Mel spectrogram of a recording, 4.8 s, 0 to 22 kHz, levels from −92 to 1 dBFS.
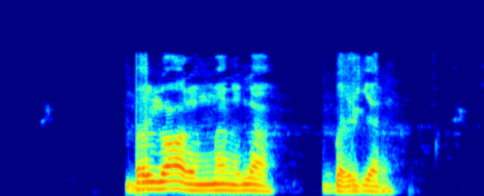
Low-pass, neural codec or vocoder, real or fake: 7.2 kHz; codec, 16 kHz, 6 kbps, DAC; fake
